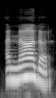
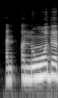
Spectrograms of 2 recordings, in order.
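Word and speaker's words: another: हो जाना from one अनदर अनोदर नहीं पढ़ेंगे अनदर अनदर ऐसा अनदर यानी कि वन अनदर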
